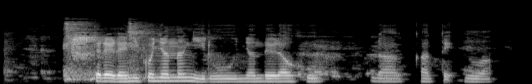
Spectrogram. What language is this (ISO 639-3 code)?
grn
